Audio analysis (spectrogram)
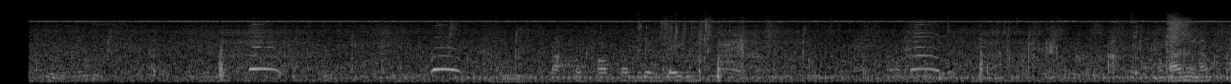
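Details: Baby monkey Leo, hungry and begging its mother for milk, gives short arched tonal cries, three spaced several seconds apart over a steady hiss with scattered clicks, faint chirps and a constant high whine.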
